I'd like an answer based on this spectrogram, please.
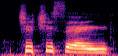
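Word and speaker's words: Chichi Seii: to you is just go go watch it chi-chi say uh do you want to spell that for us c c-h-i c-h-i yes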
